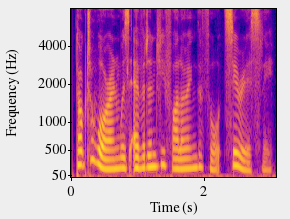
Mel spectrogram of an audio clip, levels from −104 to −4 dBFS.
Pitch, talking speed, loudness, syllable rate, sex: 195 Hz, 155 wpm, -18 LUFS, 5.4 syllables/s, female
